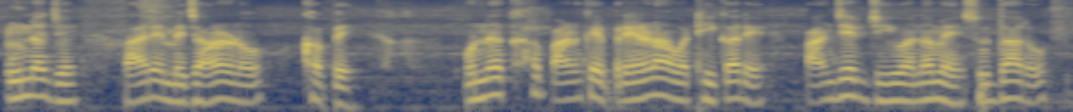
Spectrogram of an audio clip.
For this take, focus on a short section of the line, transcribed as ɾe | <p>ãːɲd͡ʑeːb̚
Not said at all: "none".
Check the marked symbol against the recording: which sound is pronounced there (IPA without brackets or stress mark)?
p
